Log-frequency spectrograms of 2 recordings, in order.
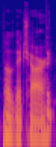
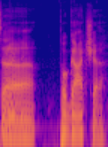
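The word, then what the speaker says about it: Pogačar: And I know Casey says Pogacar or Pogachar. Pogacar. Yeah, it's Pogacha. That's how you pronounce it.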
